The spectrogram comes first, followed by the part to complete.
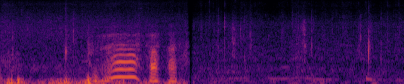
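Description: A single short call from a person about a second in, rising and then falling in pitch, heard over a low rumble. After a sudden cut near the middle it gives way to a quieter outdoor background with faint steps on a dirt trail.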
